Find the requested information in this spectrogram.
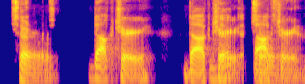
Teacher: La última no es un tor, sino que tenemos el símbolo de la schwa.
